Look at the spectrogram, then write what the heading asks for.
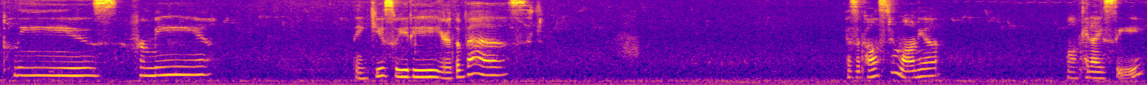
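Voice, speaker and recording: A woman's voice: fairly high pitch, drawn-out words, long pauses, mellow, slight background noise. A woman playing a cheerful, affectionate succubus girlfriend in an ASMR roleplay, doting and teasing as she speaks intimately to her partner. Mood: excited, playful. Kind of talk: ASMR roleplay, scripted monologue to the listener.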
